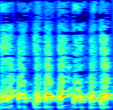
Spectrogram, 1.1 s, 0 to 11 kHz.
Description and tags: Riff Malfunction 09
Glitched riff from a circuit bent toy guitar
